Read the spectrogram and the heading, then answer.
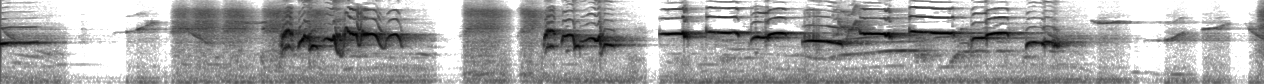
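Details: Oriental magpie-robin, a young bird, delivering a lively high-pitched song of scratchy chirps mixed with clear, sliding whistles, phrases coming in quick bursts with brief pauses between.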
